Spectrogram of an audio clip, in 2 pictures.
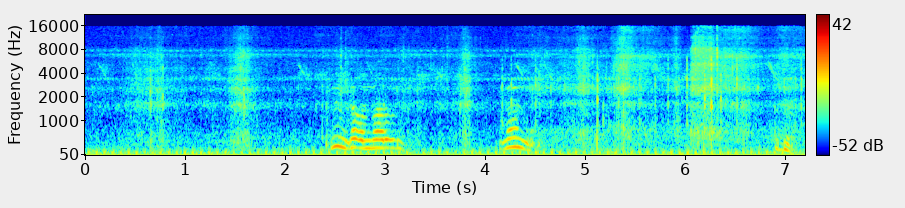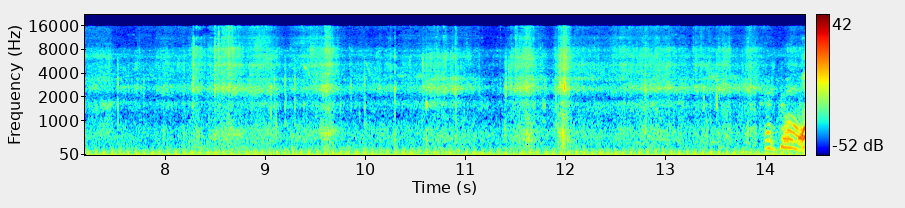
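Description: Rustling and footsteps through tall grass and undergrowth over a low, steady background noise, with a few brief distant calls from a man's voice in the first half.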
